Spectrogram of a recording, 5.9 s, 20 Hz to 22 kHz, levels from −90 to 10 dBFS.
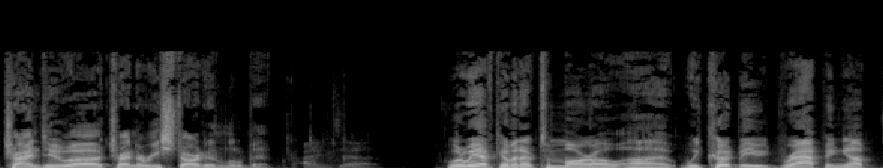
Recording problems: none

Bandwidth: 15 kHz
